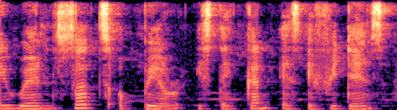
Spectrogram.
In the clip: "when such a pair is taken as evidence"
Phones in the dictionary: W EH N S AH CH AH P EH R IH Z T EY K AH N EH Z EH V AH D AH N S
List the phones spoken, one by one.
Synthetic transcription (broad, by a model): W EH N S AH S AH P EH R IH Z T EY K AH N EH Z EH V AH D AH N S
